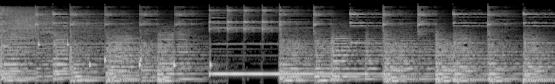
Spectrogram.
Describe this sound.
It must be svpring
A loop from a song I've been working on
orchestral, lush, ostinato, bright, springlike, motif, loop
